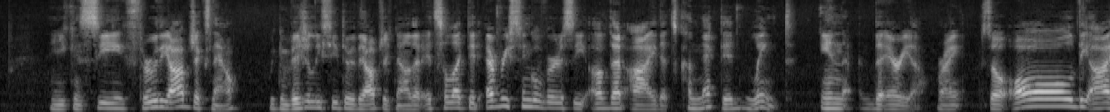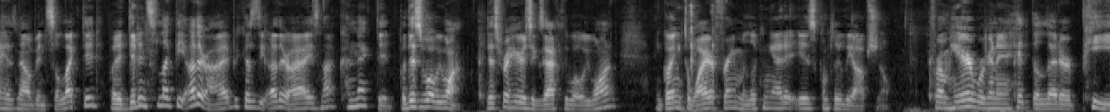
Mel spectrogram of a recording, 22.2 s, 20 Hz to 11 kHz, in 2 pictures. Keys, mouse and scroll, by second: 2.8 scroll down 1, 4.9-7.9 middle drag, 8.1-11.1 middle drag, 18.0 z.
